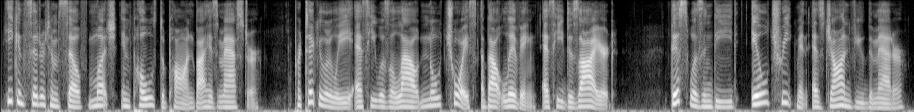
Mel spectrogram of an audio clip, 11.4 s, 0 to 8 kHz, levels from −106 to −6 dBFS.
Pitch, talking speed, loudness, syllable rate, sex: 160 Hz, 165 wpm, -20 LUFS, 5.4 syllables/s, female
